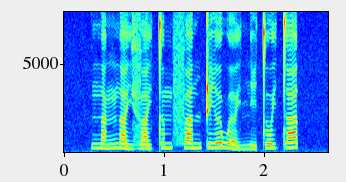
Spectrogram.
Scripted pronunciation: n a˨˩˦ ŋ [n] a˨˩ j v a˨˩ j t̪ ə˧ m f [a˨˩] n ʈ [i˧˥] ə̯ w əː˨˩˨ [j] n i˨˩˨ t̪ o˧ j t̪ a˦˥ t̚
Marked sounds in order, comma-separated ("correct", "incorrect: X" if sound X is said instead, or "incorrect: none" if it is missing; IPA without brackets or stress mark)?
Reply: correct, incorrect: a˧, correct, correct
